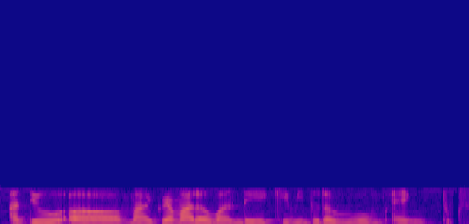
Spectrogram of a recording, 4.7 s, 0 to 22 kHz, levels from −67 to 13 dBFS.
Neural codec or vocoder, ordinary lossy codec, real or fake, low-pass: none; none; real; 3.6 kHz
